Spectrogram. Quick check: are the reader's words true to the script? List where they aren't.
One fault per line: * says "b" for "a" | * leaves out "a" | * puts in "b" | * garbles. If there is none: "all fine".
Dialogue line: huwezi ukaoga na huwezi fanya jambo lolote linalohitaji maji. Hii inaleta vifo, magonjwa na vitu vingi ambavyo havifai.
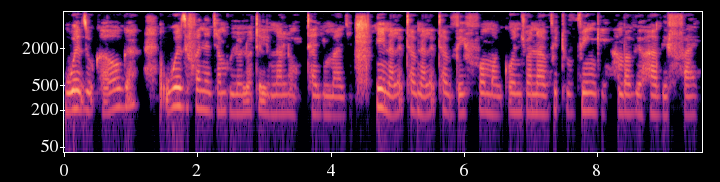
* leaves out "na"
* puts in "inaleta"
